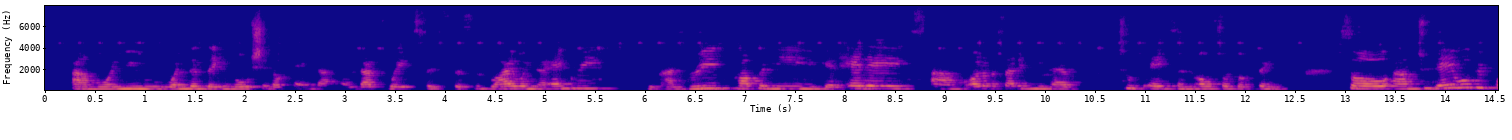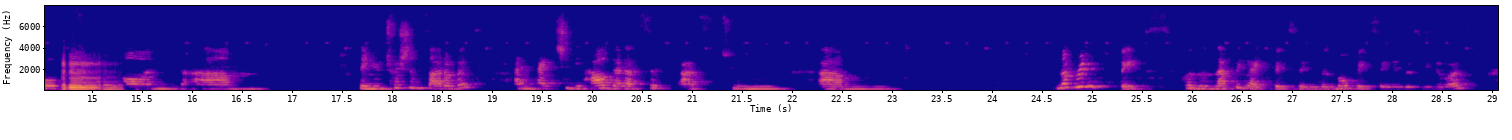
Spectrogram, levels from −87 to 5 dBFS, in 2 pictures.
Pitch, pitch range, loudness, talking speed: 220 Hz, 205-245 Hz, -37 LUFS, 150 wpm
